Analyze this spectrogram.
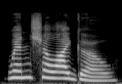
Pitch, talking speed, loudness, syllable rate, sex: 255 Hz, 195 wpm, -16 LUFS, 3.7 syllables/s, female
